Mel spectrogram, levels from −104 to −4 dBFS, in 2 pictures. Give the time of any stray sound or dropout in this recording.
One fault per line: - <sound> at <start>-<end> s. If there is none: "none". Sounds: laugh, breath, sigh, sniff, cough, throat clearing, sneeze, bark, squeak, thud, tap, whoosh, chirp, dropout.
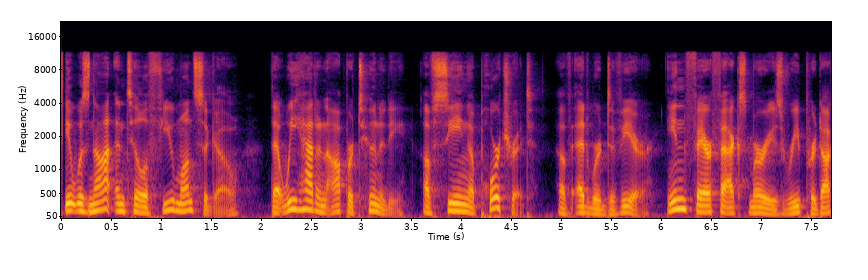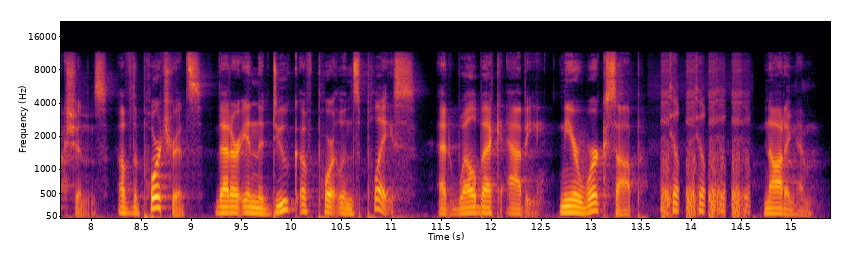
- laugh at 13.7-14.6 s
